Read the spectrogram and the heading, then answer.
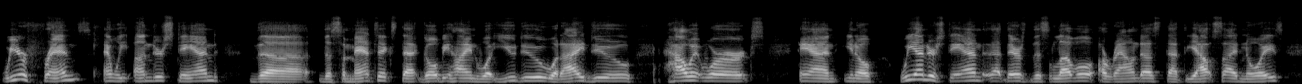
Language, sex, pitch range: English, male, 140-185 Hz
